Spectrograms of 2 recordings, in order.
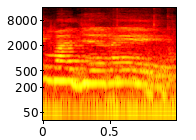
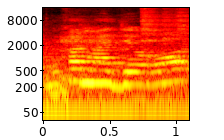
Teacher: fathah yang dimiringkan ke kasroh dan alif, maksudnya alif mat ya, yang dimiringkan ke ya, dibaca seperti orang timur. Huruf ro dibaca tarqiq, tipis. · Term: imalah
